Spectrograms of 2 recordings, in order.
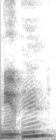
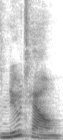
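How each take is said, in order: First: The second syllable is reduced to 'tun'. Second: The second syllable is a full 'town'. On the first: The speaker calls it wrong. "They keep saying Newton" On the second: The speaker calls it right. "the W is right there. It's right there. It's Newtown"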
